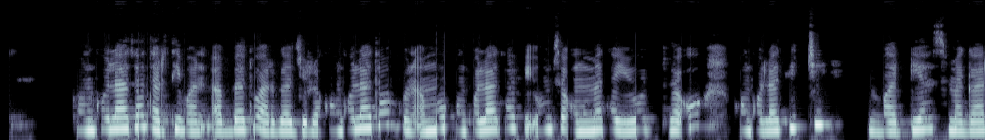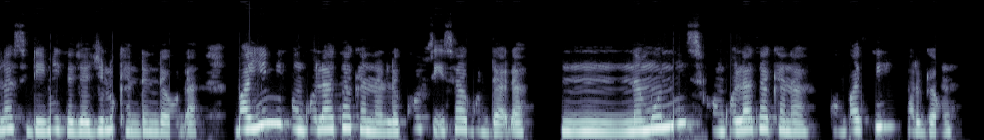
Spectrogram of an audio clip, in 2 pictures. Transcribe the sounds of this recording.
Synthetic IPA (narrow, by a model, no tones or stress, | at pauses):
kɔŋkɔlaːt̪aːt̪ɐɾt̪iːbaːnᶑa̰ːbːɐt̪uːɐɾɡaːd͡ʒɪrːɐkɔŋkɔlaːt̪aːŋkʊnɐ̰mːoːkɔŋkɔlaːt̪aːfɪ̰ʔʊmsɐʔʊːmːɐt̪ɐjoːtɐʔukɔŋkɔlaːt̪ɪt͡ʃːɪ | baːd̪ɪjaːsmɐɡaːlaːsd̪eːmiːt̪ɐd͡ʒaːd͡ʒɪlʊkɐnd̪ɐnd̪ɐʔuᶑɐ | baːjʔɛnːɪkɔŋkɔlaːt̪aːkɐnɐlɐkːoːfsɪɪsaːɡʊd̪ːaːᶑɐ | nɐmoːnːɪskɔŋkɔlaːt̪aːkɐnɐɡʊbːɐt̪ːɪɐɾɡɐmʊ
